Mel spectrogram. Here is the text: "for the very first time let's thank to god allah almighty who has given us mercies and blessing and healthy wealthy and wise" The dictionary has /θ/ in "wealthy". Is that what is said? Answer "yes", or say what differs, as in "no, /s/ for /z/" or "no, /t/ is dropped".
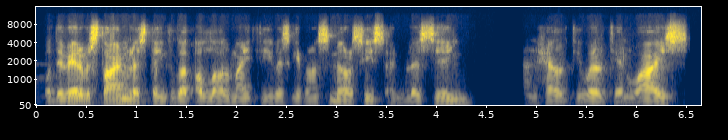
no, /t/ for /θ/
